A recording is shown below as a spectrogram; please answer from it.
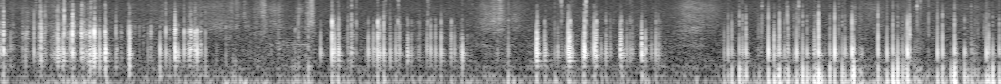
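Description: A large, hollow vinyl sprinkle-donut dog toy is held in both hands and tapped and scratched with long nails. Rapid, dull hollow taps and scratchy clicks come in dense bursts with brief quieter gaps, sounding low and thuddy with little brightness and almost no ring after each tap.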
